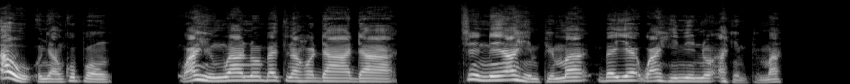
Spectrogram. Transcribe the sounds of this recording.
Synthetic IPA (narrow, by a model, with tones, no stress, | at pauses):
a˦wo˨o˨ɲã˨ŋko˦pɔ̃˦n | wɔ˨a˦ɦĩ˨ŋũ˦a˦nʊ̃˦bɛ˦tʰɪ˦nã˨ɦɔ˦daː˦daː˦ | tʰɪ̃˦n˨nɪ̃˦a˦ɦɪ̃˨m̩˨pɪ̃˨mã˦bɛ˦jɛ˦wɔ˨a˦ɦĩ˨nĩ˦nʊ̃˦a˦hɪ̃˨m̩˨pʰɪ˨mã˦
